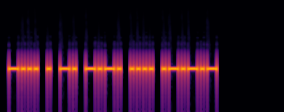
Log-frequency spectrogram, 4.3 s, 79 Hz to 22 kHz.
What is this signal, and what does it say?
Morse code, heard as a keyed tone, about 25 wpm, 700 Hz. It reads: BENCH.
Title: Sentences from Top 1400 Words 25wpm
